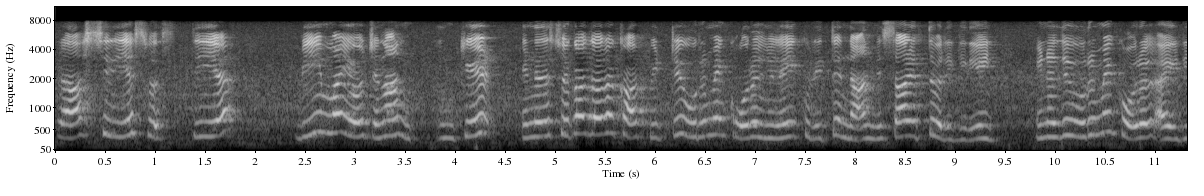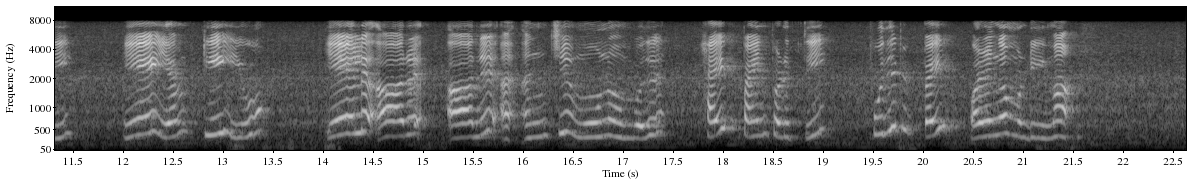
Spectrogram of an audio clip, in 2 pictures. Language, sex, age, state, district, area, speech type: Tamil, female, 18-30, Tamil Nadu, Vellore, urban, read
